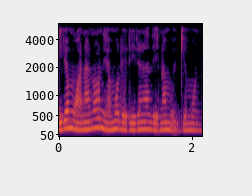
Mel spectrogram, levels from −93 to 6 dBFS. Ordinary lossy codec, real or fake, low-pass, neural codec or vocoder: none; real; 5.4 kHz; none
